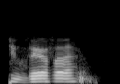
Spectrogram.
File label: RFD HQ DISP, P25 recordings; wake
